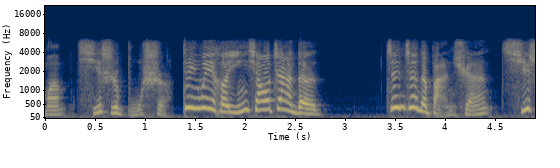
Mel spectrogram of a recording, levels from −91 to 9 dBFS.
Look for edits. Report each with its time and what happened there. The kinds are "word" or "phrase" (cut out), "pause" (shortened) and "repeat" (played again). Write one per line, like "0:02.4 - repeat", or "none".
0:01.3 - pause

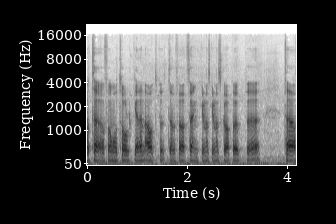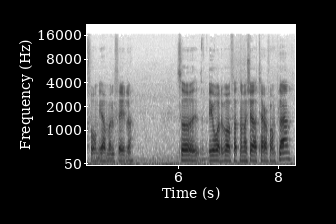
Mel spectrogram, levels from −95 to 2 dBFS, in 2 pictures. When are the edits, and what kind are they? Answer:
0:02.4 - repeat
0:06.6 - phrase

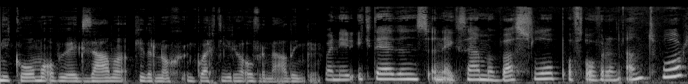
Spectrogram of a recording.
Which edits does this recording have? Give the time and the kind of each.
0:01.4 - word
0:05.8 - word

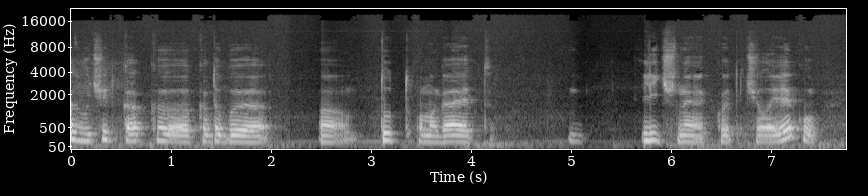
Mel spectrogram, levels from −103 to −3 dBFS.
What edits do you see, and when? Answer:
0:01.4 - word
0:02.2 - pause
0:03.4 - word
0:06.7 - word

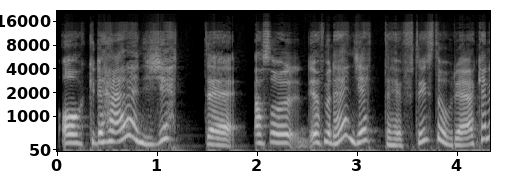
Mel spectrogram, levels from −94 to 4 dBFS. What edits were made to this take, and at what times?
0:01.9 - pause
0:02.6 - word

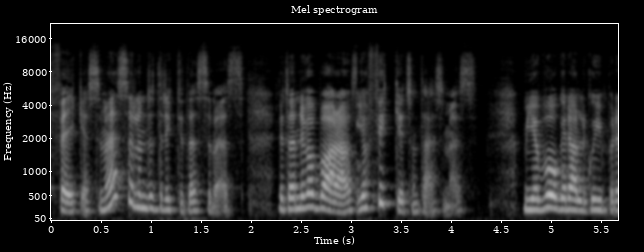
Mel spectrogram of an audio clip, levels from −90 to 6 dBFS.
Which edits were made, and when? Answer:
0:03.0 - phrase

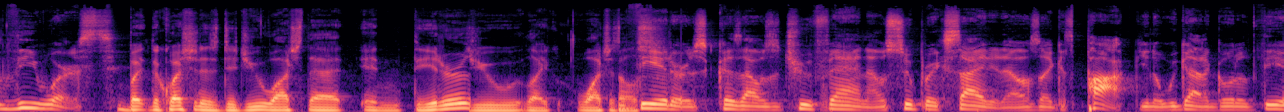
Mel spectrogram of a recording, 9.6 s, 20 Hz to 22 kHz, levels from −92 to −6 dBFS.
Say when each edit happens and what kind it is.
0:03.5 - phrase
0:04.7 - word

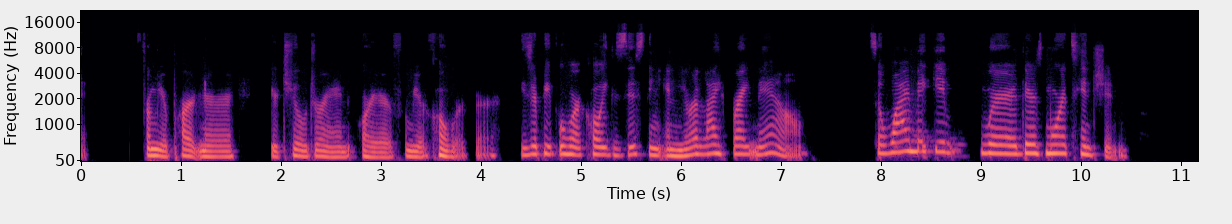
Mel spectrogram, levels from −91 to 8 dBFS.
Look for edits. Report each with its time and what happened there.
0:04.3 - pause
0:08.9 - pause

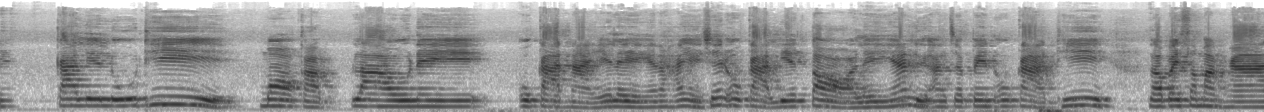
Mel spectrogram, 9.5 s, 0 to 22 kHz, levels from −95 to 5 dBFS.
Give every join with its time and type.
0:02.6 - pause

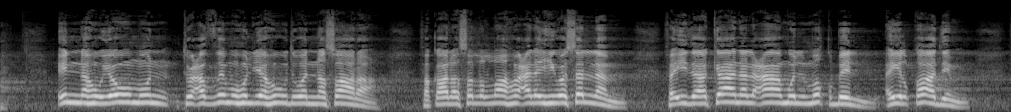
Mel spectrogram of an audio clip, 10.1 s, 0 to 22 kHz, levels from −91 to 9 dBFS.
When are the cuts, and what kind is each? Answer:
none

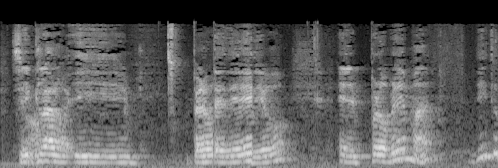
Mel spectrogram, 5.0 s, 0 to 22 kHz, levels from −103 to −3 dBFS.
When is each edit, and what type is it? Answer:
0:02.1 - word
0:02.5 - word
0:03.3 - pause

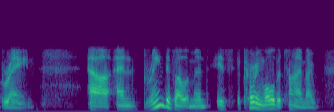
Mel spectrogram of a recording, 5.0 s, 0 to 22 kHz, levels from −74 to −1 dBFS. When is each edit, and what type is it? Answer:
0:03.2 - pause

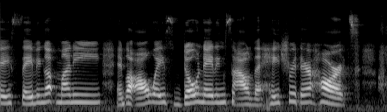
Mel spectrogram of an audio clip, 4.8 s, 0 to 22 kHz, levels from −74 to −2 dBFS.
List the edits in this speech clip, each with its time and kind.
0:01.6 - word
0:02.9 - word
0:03.7 - word

